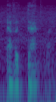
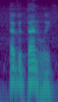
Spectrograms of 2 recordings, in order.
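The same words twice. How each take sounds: First: Evidently said again, much softer; a soft, relishing "Evidently"; quiet repeat. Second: Said in the usual way. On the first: Shown as a demonstration. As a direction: savor the word under your breath. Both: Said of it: "I really do like that word".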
